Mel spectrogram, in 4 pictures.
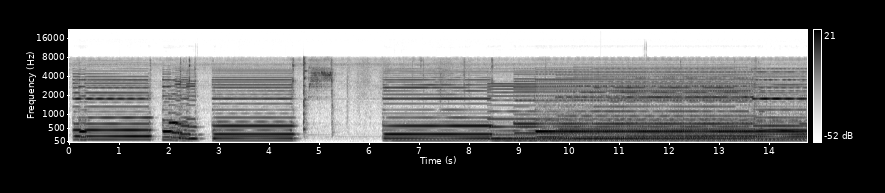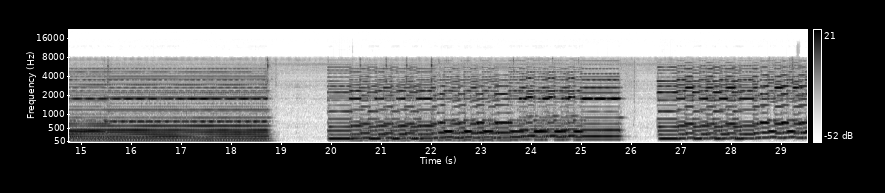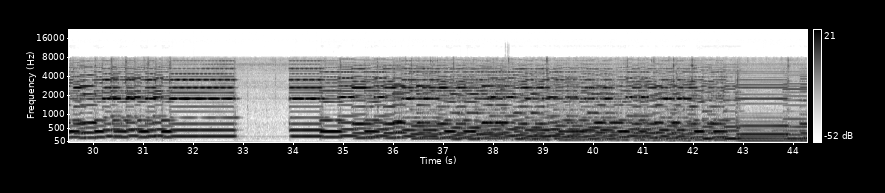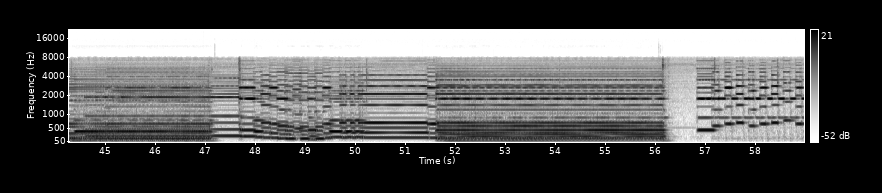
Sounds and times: Electric piano: 0:00.0 - 0:05.3, 0:06.2 - 0:19.0, 0:19.9 - 0:33.1, 0:33.9 - 0:58.9
Electronic organ: 0:00.0 - 0:58.9
Synthesizer: 0:19.9 - 0:33.1, 0:34.0 - 0:58.9.

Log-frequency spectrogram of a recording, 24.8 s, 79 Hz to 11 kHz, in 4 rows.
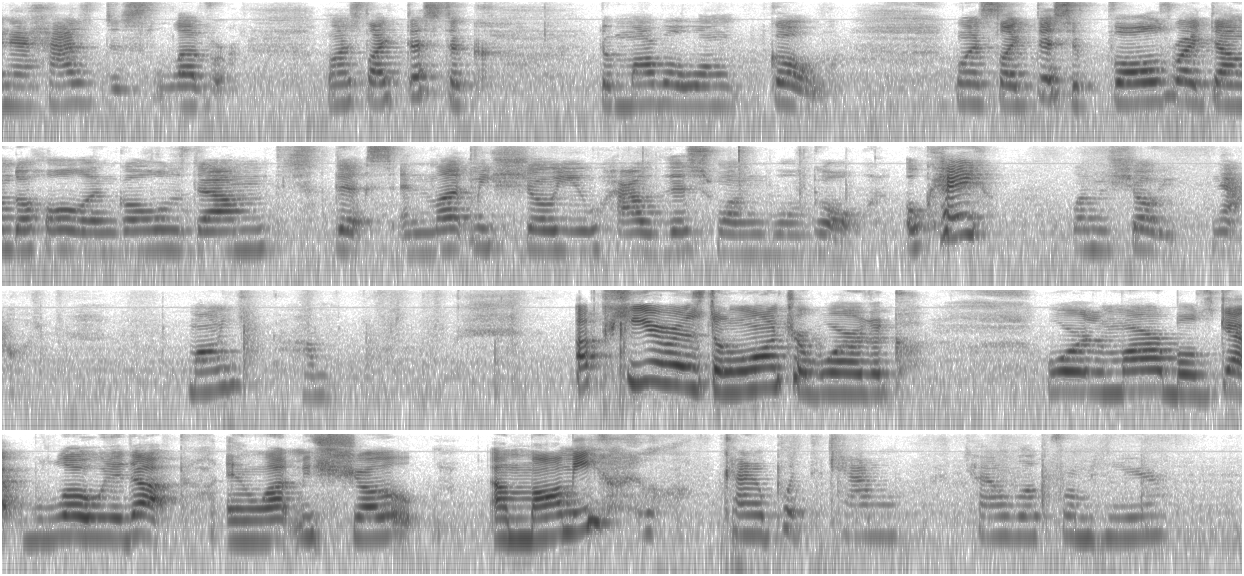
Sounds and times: Speech: 0:00.0 - 0:04.2, 0:04.8 - 0:12.6, 0:13.3 - 0:14.1, 0:15.3 - 0:17.0, 0:17.6 - 0:24.5.

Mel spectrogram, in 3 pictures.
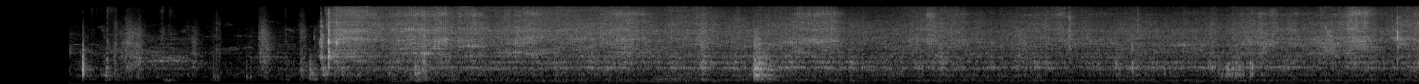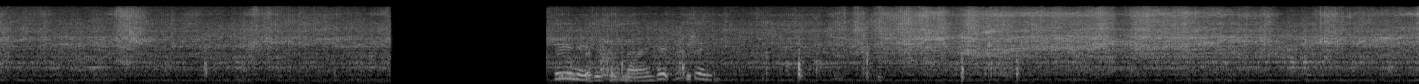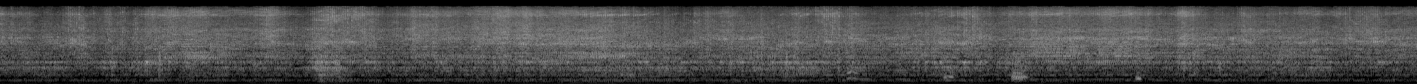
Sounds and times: Speech: 0:19.7 - 0:21.4.

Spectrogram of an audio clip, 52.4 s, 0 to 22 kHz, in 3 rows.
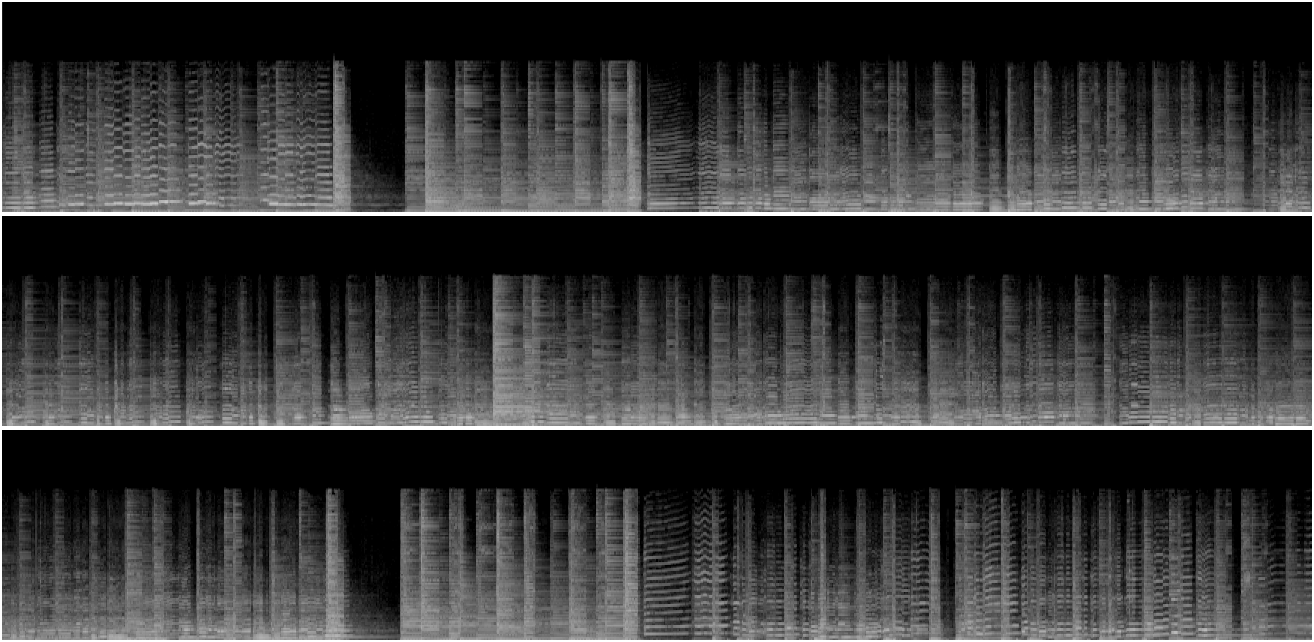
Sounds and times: Violin, fiddle: 0:00.0 - 0:05.0, 0:05.6 - 0:52.4.

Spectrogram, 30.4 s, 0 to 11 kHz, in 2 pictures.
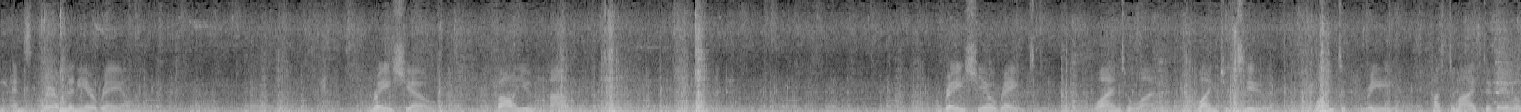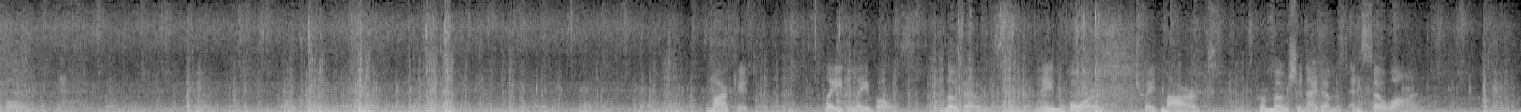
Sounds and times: Speech: 0:00.0 - 0:01.5, 0:03.7 - 0:05.8, 0:09.4 - 0:15.6, 0:22.3 - 0:22.8, 0:23.4 - 0:29.6.

